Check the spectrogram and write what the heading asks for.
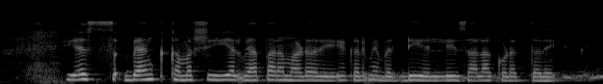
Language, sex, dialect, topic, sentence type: Kannada, female, Mysore Kannada, banking, statement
